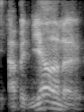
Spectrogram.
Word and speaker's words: Abbagnano: on the show today, Anthony Abbagnano.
